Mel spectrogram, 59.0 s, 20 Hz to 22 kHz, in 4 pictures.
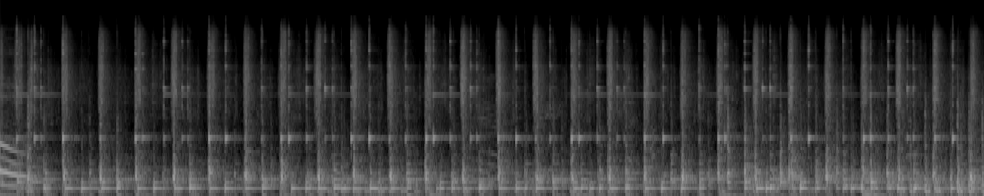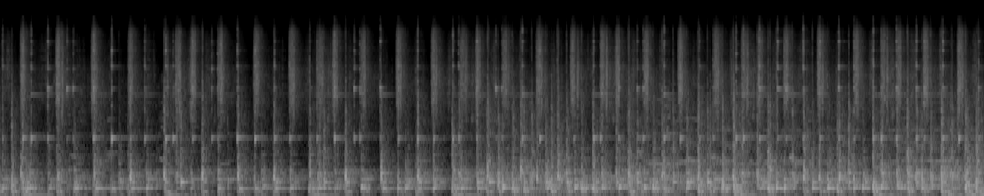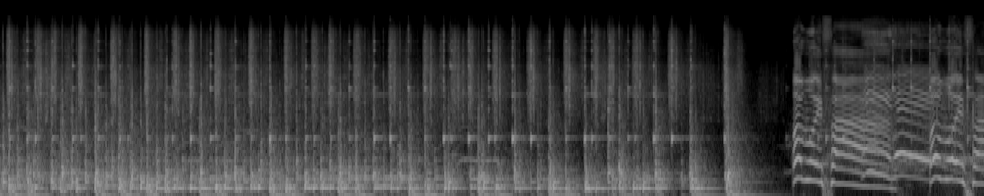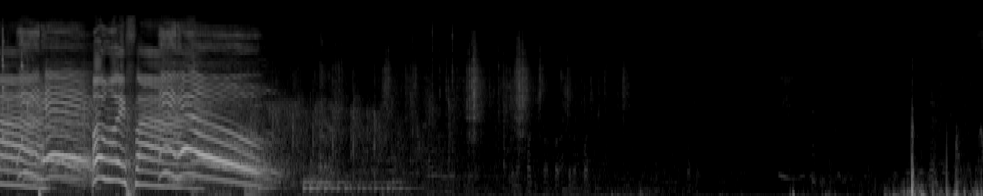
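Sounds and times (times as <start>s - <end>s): woman singing: 0.0s - 0.5s, 41.4s - 48.4s
ringing metallic beat: 0.0s - 40.6s, 41.4s - 45.2s
hand drums and shaker rhythm: 0.0s - 52.2s.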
